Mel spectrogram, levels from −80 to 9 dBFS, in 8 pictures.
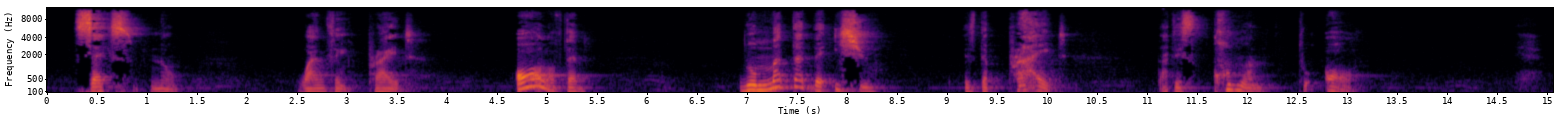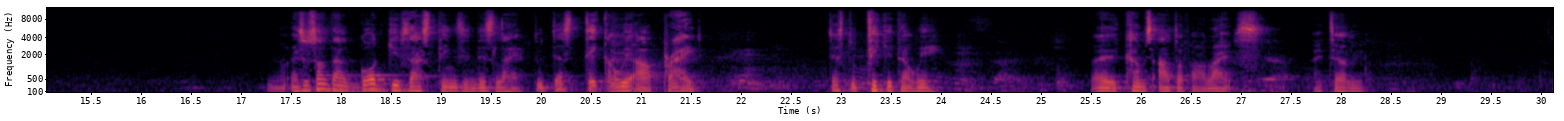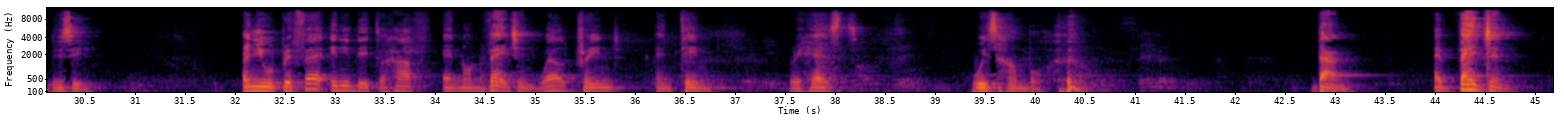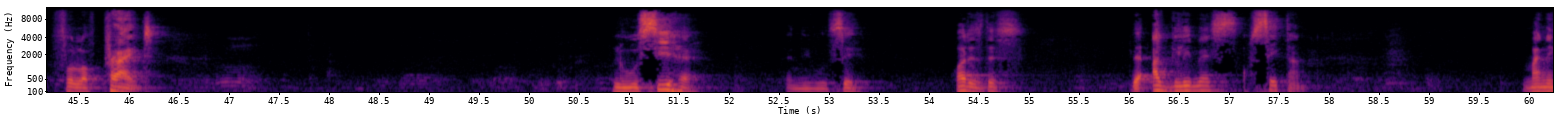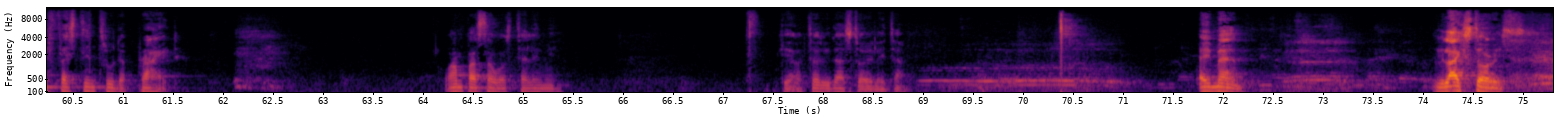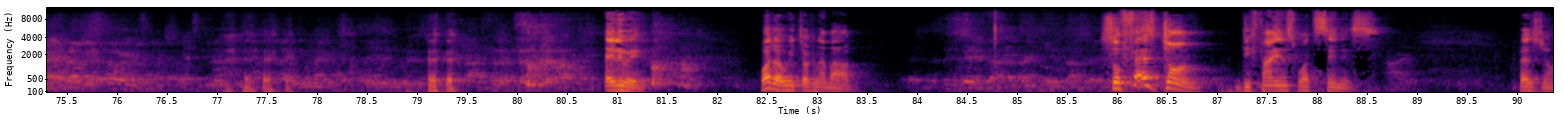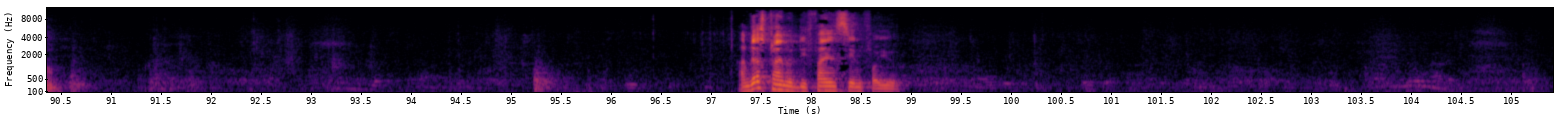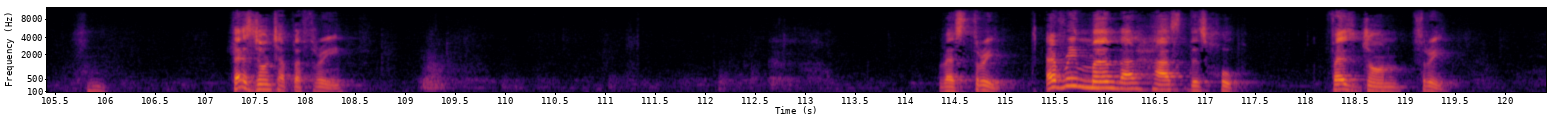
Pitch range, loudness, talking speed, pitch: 105-140 Hz, -24 LUFS, 75 wpm, 120 Hz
